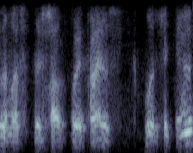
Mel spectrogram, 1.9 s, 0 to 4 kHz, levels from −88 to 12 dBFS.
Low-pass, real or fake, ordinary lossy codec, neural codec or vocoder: 3.6 kHz; fake; Opus, 64 kbps; codec, 24 kHz, 1.5 kbps, HILCodec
